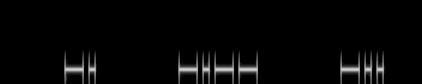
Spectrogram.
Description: Morse code, heard as a keyed tone, about 20 wpm, spaced as for 8 wpm, 690 Hz. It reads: NYD
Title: 205 Lesson 33e - Letter j - Three Characters 20wpm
